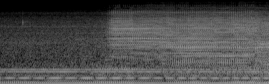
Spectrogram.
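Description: A polishing motor fitted with a buffing mop hums steadily, then rises to a louder, brighter whirring rush partway through as it picks up, continuing close with no speech.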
